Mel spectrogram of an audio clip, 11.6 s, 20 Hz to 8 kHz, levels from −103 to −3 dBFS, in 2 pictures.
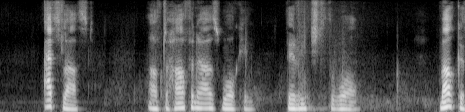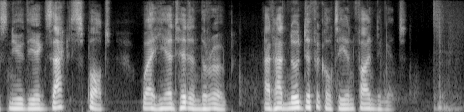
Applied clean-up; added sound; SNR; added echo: neural separator model SepFormer DNS4.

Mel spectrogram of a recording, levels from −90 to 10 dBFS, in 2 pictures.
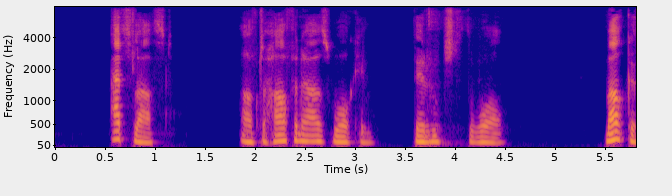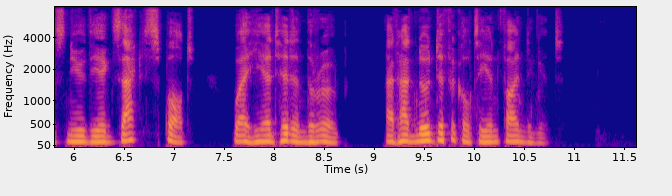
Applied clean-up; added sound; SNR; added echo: neural mask model DeepFilterNet 3.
